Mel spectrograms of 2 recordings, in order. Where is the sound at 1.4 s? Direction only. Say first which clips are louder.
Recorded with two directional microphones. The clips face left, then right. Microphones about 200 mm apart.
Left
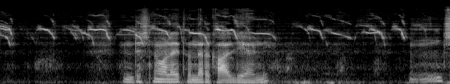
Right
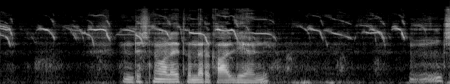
Right 2 dB; 10° right (ahead or behind).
